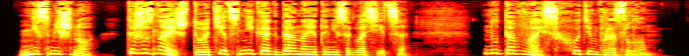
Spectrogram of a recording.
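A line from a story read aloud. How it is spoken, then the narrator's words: Gentle pleading. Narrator (Russian): ласково попросила она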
